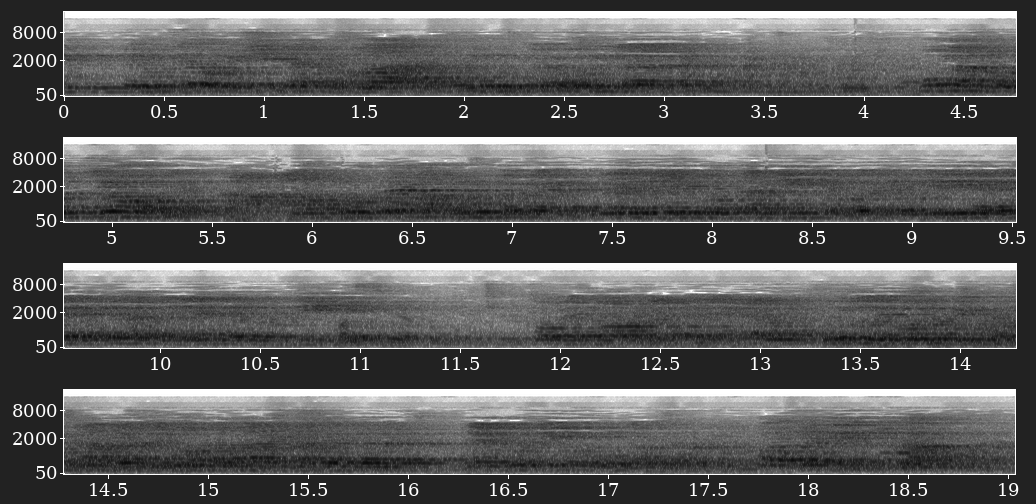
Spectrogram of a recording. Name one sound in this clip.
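An elderly man speaks loudly and forcefully through a microphone in a large echoing hall.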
